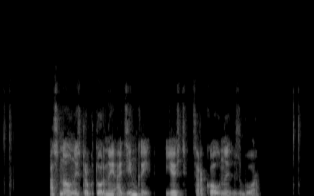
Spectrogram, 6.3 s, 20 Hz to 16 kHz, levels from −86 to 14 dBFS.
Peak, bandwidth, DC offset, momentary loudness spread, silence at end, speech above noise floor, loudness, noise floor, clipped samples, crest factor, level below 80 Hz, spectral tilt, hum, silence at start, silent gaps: -12 dBFS; 9.4 kHz; under 0.1%; 11 LU; 1.15 s; over 59 dB; -31 LUFS; under -90 dBFS; under 0.1%; 20 dB; -80 dBFS; -5 dB/octave; none; 0.2 s; 0.67-0.71 s, 0.85-0.89 s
